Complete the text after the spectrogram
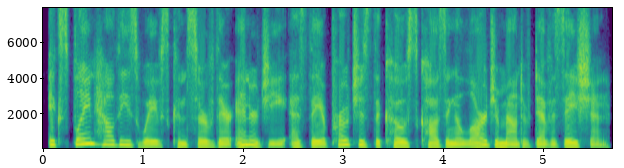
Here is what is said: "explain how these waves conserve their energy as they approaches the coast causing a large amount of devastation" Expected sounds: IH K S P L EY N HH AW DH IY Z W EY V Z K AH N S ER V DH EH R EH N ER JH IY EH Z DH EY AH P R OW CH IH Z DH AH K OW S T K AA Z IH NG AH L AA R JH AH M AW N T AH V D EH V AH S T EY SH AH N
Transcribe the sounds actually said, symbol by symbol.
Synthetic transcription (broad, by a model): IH K S P L EY N HH AW DH IY Z W EY V Z K AH N S ER V DH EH R EH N ER JH IY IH Z DH EY AH P R OW CH IH Z DH AH K OW S T K AA Z IH NG AH L AA R JH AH M AW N T AH V D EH V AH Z EY SH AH N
